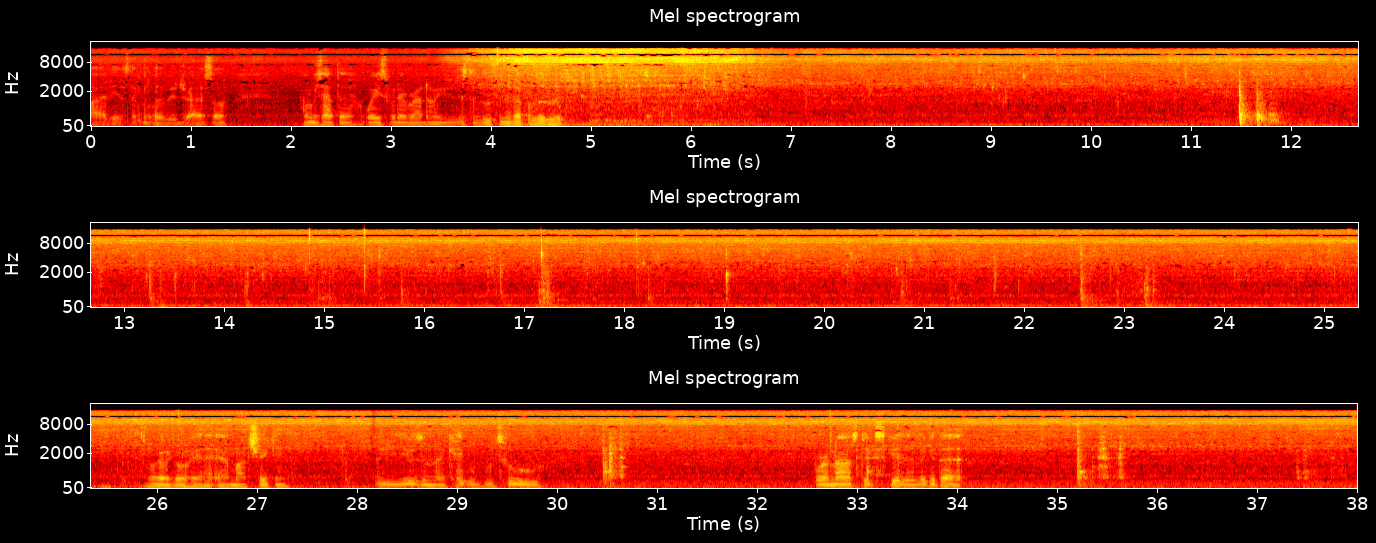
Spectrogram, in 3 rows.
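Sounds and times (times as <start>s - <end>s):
utensil knocking against pan: 11.4s - 12.0s
tap running into metal sink: 11.4s - 12.1s, 16.7s - 18.4s.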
